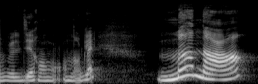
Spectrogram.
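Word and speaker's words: マナー: Mana, donc mana allongement.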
